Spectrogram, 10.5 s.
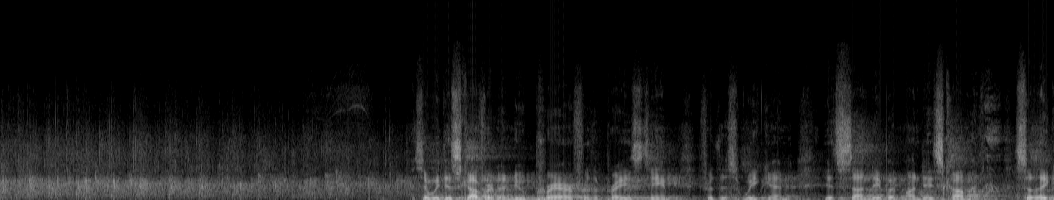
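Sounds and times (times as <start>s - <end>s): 
crowd applauding the praise team: 0.0s - 4.9s
speech: 4.2s - 10.5s.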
